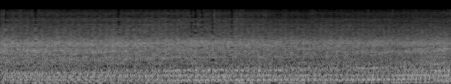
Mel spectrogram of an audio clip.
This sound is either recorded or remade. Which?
remade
